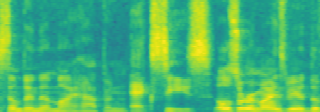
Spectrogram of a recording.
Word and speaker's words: XYZ: did learn is that it's not pronounced XYZ summon it's pronounced X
